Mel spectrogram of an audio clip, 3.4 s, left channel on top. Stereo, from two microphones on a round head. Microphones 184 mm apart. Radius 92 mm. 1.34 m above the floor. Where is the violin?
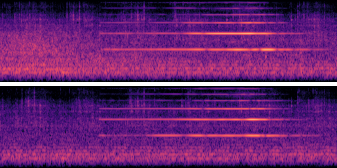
80° right, 2.5 m.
